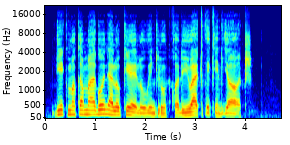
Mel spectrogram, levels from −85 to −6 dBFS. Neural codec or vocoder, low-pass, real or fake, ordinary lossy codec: codec, 44.1 kHz, 1.7 kbps, Pupu-Codec; none; fake; none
